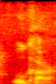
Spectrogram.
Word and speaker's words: Ukar: Oh, Ukar. like you're okay.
